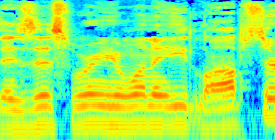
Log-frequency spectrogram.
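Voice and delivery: ordinary talk, nothing marked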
